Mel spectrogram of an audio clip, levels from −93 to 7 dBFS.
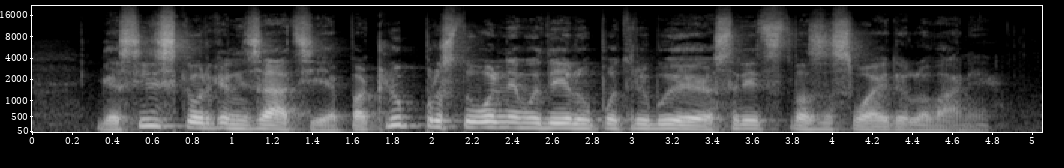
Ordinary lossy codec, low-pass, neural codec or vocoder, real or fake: none; none; none; real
